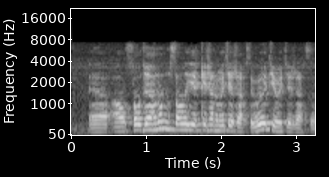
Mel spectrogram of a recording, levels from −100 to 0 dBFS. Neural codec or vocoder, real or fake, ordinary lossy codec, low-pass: codec, 16 kHz, 16 kbps, FreqCodec, larger model; fake; MP3, 64 kbps; 7.2 kHz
